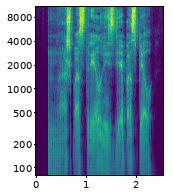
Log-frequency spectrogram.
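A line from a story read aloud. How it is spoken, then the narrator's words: Laughing old man. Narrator (Russian): старик рассмеялся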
